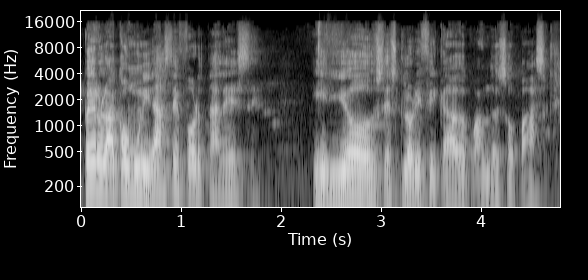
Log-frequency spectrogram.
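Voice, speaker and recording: A man preaching a sermon as pastor, acting out imagined conversations with animated emphasis. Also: medium pitch, moderate pace.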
